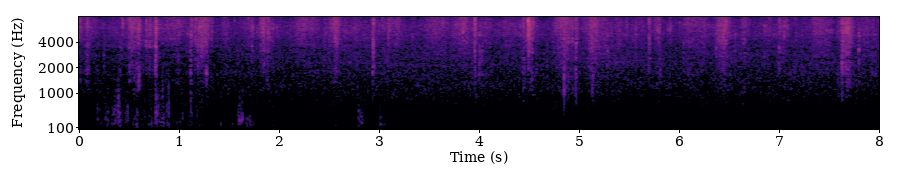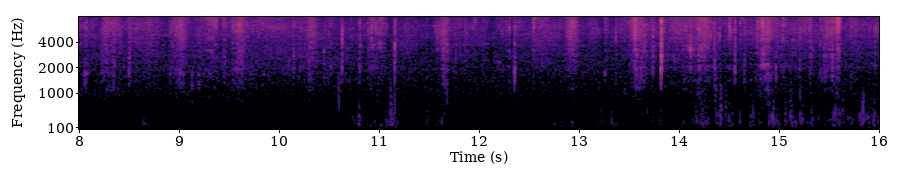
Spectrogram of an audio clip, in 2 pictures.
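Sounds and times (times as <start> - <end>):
faint rain pattering: 3.8 - 16.0.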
